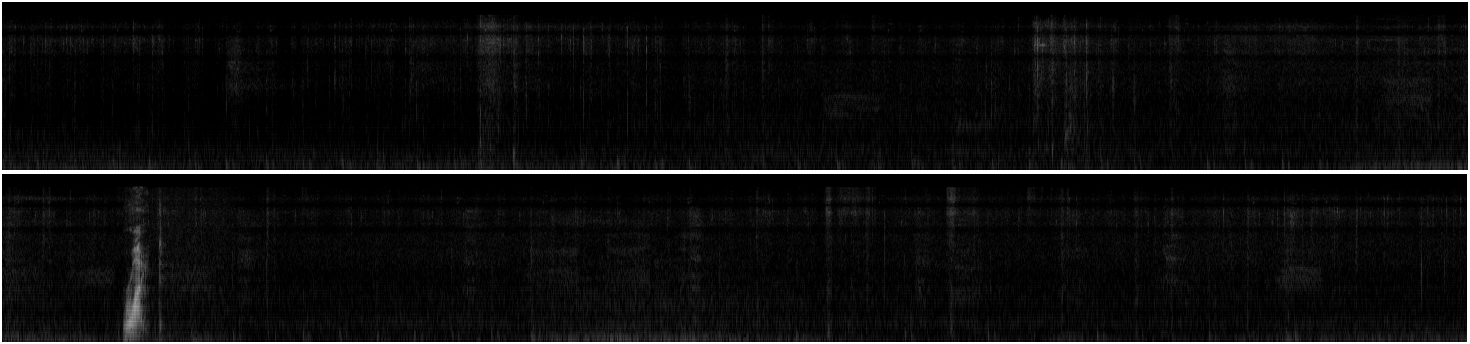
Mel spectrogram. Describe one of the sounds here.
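Footsteps crunch softly on dirt and gravel.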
